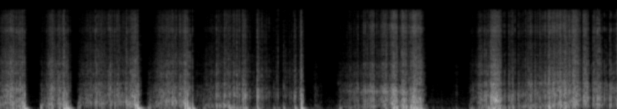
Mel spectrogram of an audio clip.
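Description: A white, solid, rectangular melamine foam sponge held in the hand is brushed with a wooden-backed clothes brush with black bristles. Fast bursts of dense, scratchy scrubbing are heard, weighted toward the low end, broken by short silent pauses, including a longer gap near the end before the brushing resumes.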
